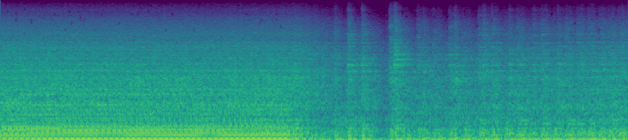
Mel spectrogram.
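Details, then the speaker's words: Monster golf cart build, first run after new fuel pump fitted: rough uneven beat stumbling three to four times a second, like firing on one cylinder; misfiring. "it runs but obviously not well as you can hear it it sounds like it's running on one cylinder or you know it's just like sputtering it's not running good at all"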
